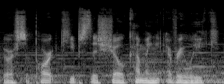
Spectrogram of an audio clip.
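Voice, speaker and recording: A man's voice: sits low, little pitch movement, fairly quick. A man hosting a podcast, reading a scripted outro in plain speech. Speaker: podcast host. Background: music.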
